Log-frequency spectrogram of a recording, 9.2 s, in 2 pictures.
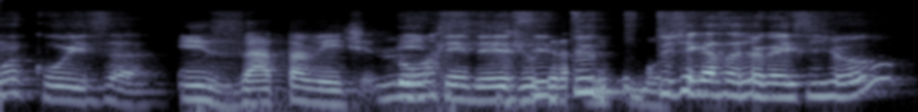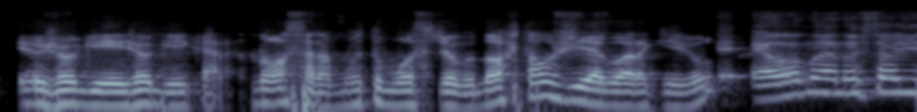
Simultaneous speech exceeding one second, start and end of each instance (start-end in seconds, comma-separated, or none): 2.0-3.4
